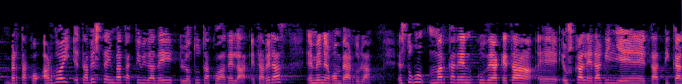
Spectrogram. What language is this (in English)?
Basque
